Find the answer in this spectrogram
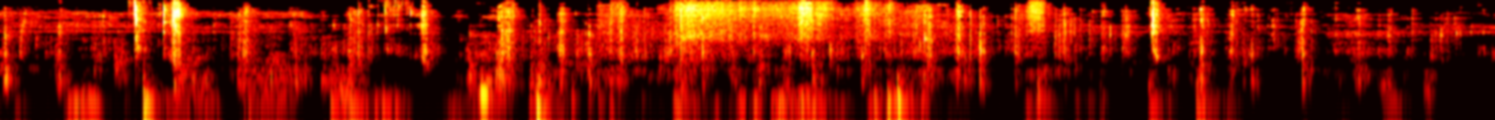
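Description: Close-miked eating sounds: chewing and biting food with irregular wet mouth clicks and smacks. About seven seconds in there is a denser rustling stretch lasting a couple of seconds.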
